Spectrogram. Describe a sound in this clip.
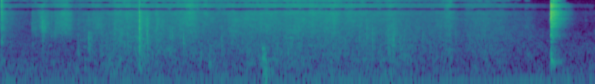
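A blanket rustles as it is pulled over a bed.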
